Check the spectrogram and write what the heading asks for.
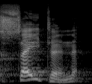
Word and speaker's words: Satan: The word Satan actually is pronounced Satan in Hebrew, Satan.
